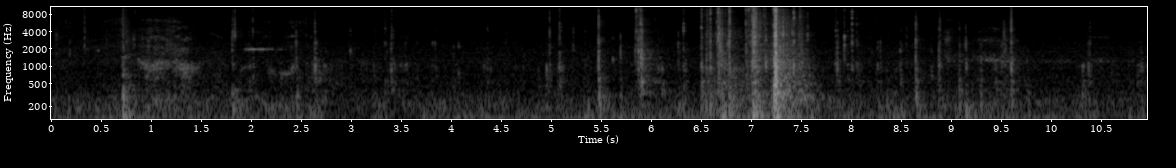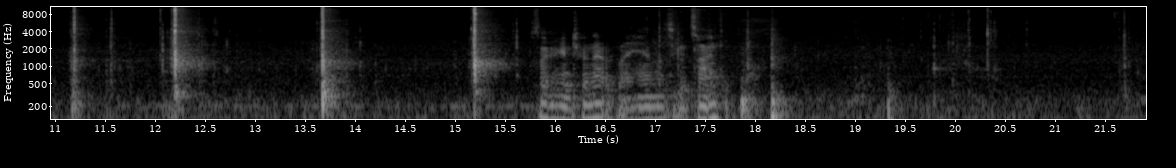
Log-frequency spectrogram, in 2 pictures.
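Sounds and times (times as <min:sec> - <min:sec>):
lock hardware clicks: 0:11.1 - 0:12.8, 0:13.6 - 0:14.2, 0:15.1 - 0:15.8.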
